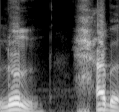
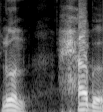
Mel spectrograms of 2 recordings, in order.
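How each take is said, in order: No difference in how they are said.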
